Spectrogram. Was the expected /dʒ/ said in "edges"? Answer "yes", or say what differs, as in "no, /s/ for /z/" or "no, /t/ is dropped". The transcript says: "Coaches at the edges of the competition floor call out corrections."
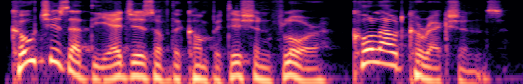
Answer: yes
